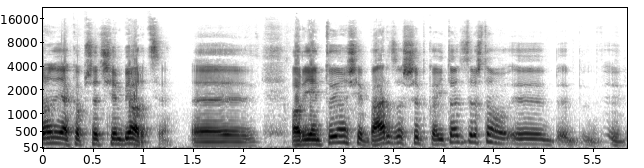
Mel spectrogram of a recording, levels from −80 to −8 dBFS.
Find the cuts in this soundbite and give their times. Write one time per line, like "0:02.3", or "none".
none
